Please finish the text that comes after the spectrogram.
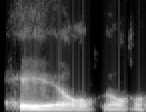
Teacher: just sounding like like hey o or it's hail oh so the end of the diphthong gets sort of pulled into that half l the dark l sound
